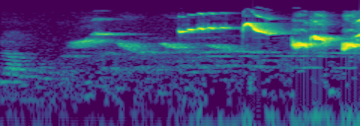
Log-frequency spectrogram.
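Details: Male orange-headed thrush singing as a lure to stimulate other birds to sing: faint low notes, then a rising run of bright whistled and squeaky phrases growing louder, with sharp high slurred notes near the end.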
